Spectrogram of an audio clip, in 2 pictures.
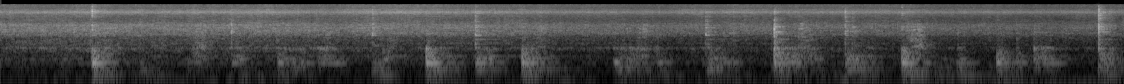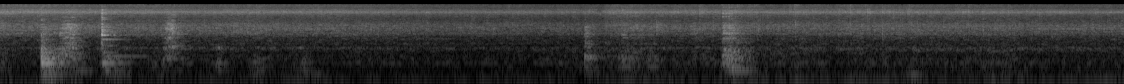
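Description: Thick tomato-and-spice masala sizzling in a non-stick kadai while a slotted spatula stirs it, each stroke scraping and knocking on the pan, about one or two a second for the first ten seconds. After that the frying sizzle goes on more quietly, with two more knocks a few seconds later.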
